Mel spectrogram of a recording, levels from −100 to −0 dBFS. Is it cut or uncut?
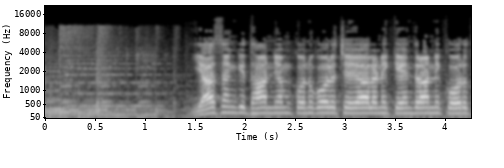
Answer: cut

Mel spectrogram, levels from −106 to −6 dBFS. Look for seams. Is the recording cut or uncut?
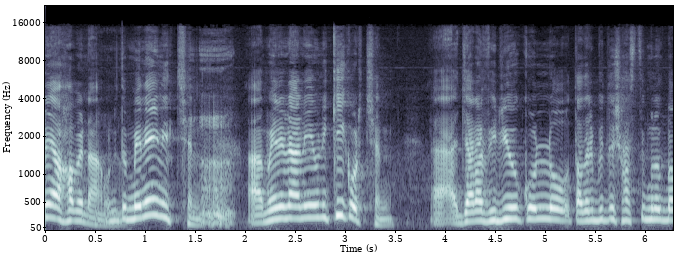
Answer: uncut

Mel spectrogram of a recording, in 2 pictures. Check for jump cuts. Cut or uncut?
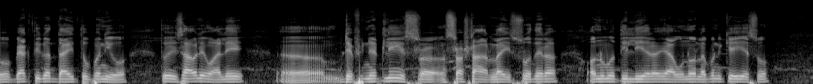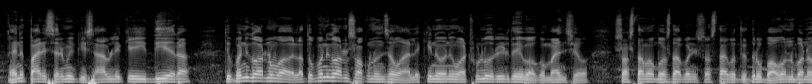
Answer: uncut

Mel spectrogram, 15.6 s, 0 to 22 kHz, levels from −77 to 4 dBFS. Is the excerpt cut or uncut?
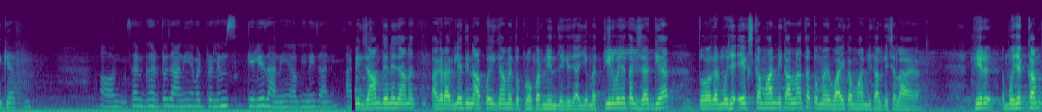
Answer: cut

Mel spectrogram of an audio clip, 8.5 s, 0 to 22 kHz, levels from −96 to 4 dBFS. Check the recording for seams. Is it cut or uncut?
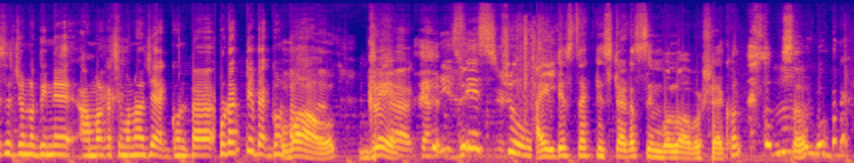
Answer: cut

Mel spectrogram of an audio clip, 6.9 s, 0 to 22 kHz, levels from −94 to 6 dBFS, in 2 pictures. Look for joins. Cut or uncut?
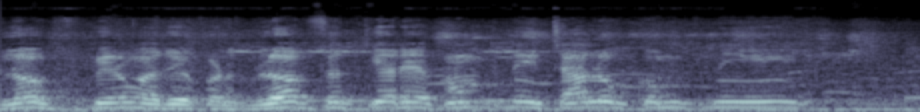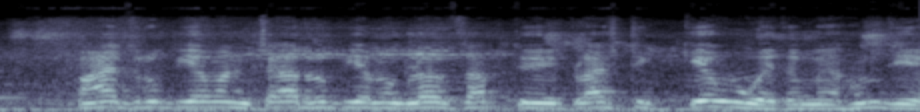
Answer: uncut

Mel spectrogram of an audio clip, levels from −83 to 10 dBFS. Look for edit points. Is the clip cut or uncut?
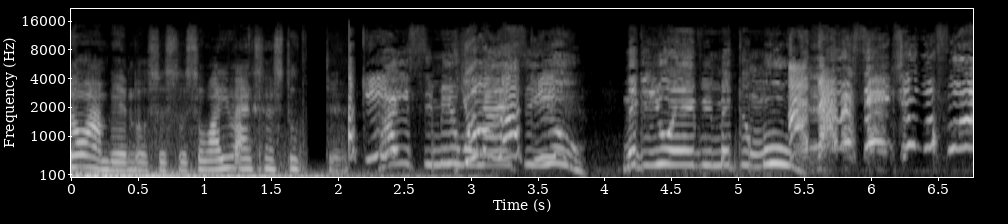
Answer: cut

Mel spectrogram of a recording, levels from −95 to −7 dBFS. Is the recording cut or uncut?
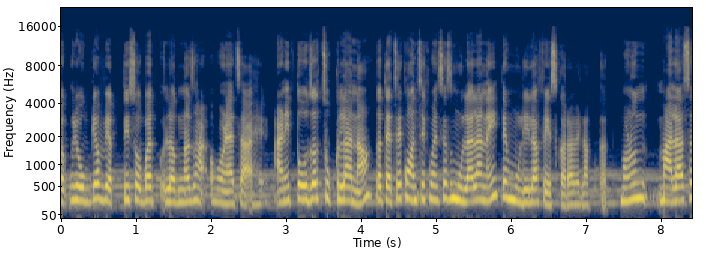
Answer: uncut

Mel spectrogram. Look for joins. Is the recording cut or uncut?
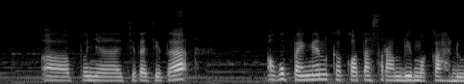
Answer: uncut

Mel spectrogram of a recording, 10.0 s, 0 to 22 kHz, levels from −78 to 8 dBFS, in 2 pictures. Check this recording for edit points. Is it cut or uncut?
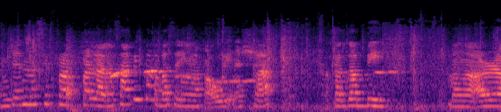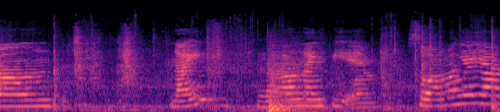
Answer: uncut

